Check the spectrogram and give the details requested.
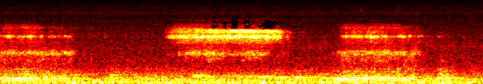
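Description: Soft, airy, slightly whistling snores with each breath, quiet light snoring over faint room noise.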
